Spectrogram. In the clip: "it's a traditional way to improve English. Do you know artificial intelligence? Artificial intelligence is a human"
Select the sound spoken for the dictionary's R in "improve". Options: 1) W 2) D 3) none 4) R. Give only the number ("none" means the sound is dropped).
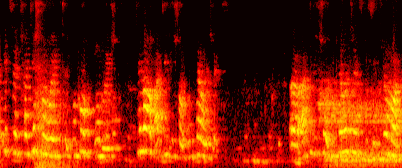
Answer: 3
